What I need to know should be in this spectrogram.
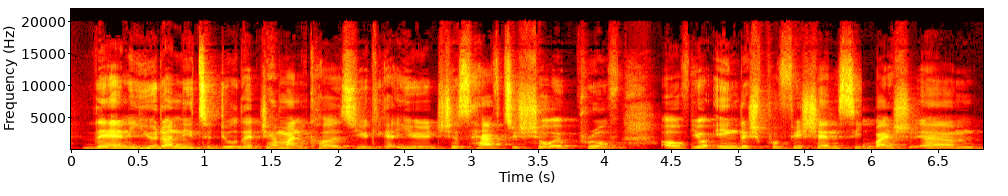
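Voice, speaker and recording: A young woman from Cameroon, giving earnest step-by-step advice in a vlog, often pausing on "um" and restarting. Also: mid-range voice, pushed and bright. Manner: earnest, explanatory, frequent um fillers and restarts. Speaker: vlogger.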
